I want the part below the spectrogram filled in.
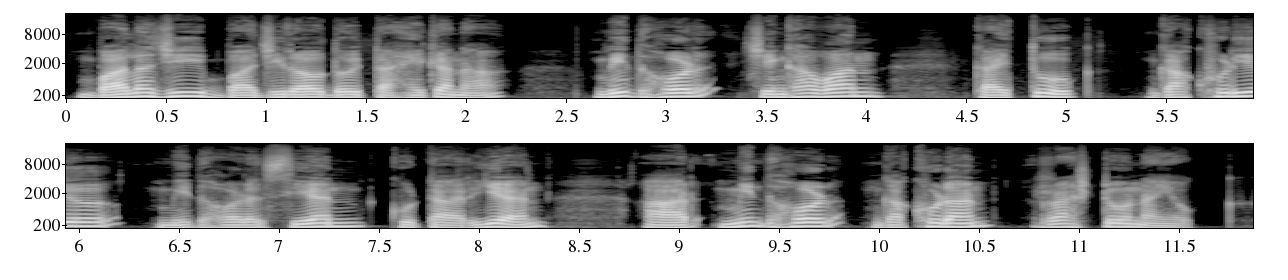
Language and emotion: Santali, neutral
